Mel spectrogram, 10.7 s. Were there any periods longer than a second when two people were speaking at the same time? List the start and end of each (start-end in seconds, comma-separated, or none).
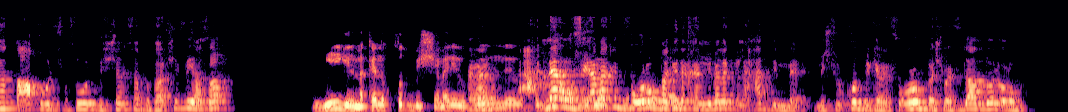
4.7-6.1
